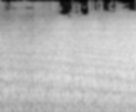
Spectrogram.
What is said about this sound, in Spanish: Hemos cogido un avión, aterrizado en una nueva ciudad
